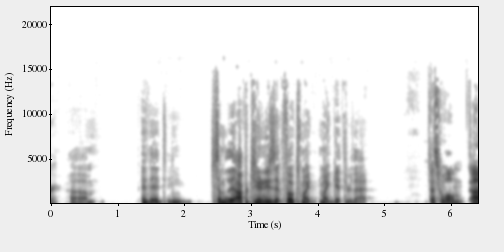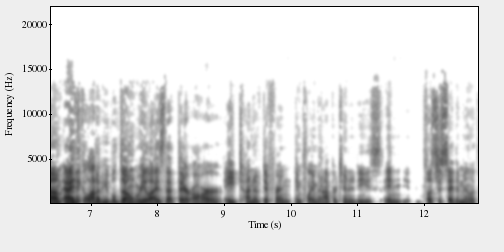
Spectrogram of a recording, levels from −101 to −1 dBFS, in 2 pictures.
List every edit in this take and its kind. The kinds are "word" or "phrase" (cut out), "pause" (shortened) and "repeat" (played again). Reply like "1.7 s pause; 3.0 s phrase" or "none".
5.8 s word; 9.0 s word; 10.0 s word; 11.4 s word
